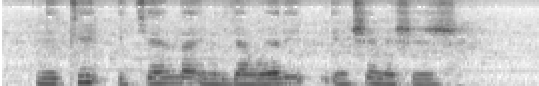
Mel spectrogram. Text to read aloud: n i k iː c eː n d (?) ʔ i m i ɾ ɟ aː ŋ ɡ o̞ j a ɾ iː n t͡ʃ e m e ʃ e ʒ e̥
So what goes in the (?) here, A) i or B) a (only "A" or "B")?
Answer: B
